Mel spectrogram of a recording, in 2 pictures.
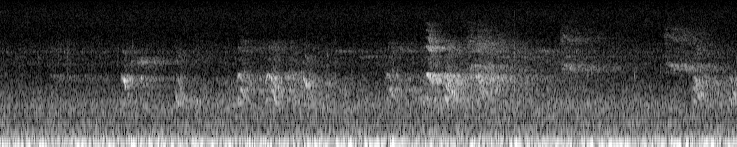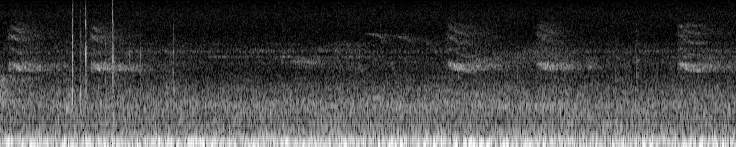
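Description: Birds calling: a run of short harsh calls in the first few seconds, then repeated shorter, higher chirps, over a steady low rumble. Two sharp clicks about six seconds in.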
